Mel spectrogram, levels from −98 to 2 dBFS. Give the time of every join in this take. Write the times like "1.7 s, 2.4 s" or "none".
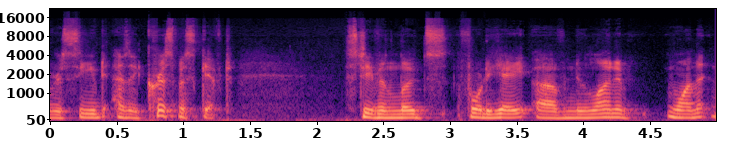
none

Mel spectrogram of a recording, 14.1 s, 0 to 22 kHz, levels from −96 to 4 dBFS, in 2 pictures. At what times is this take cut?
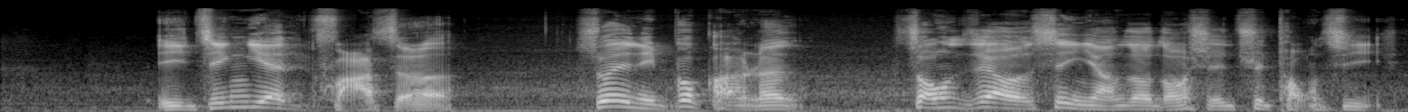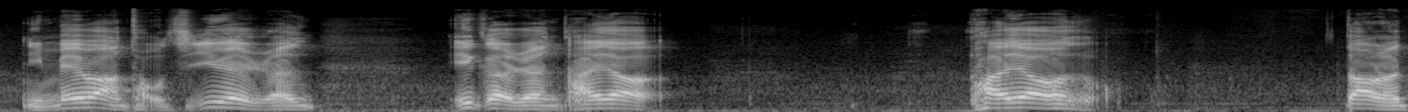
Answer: none

